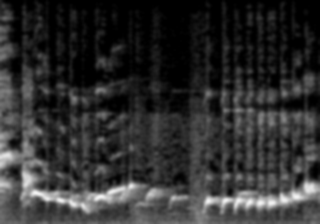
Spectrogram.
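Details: Prolific song of a white-rumped shama, played to coax other shamas into singing: a long descending slurred whistle, a brief pause, then quick rising chirped notes in a rapid run, loud and clear.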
